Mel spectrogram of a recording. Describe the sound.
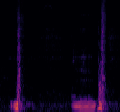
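A person imitates the quiet, breathy whisper barks a dog makes when told to sit while wanting food: two short huffed bursts with a brief voiced hum between them, soft, with no other talking.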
